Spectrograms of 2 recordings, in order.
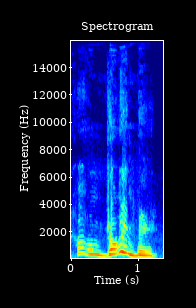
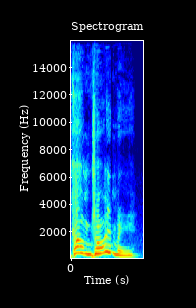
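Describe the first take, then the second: First: Slow, drawn-out eerie invitation; drawn-out mock-sinister Mickey; slow creepy Mickey. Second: Lightly voiced cartoon mouse beckoning; a hint of sinister Mickey; mock-eerie "Come join me"; creepy Mickey invitation. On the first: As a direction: stretch "Come join me" out slowly. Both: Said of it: "I used to do Mickey Mouse impressions".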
